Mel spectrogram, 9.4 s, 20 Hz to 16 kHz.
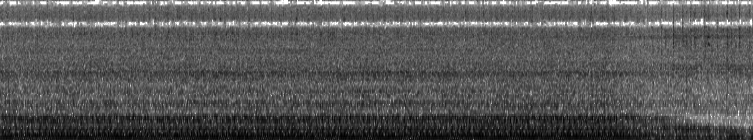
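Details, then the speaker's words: Ford 289 V8 in a Falcon at idle, no thermostat, after flushing rust from the cooling system for overheating, temperature around 150: rapid steady puffing tick keeping time with the lumpy idle, then easing off; leaking exhaust header. "Well, please overlook the header leak. That sounds horrible, doesn't it?"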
